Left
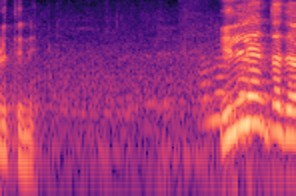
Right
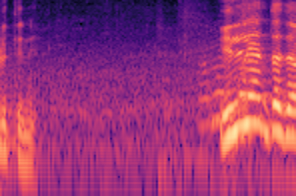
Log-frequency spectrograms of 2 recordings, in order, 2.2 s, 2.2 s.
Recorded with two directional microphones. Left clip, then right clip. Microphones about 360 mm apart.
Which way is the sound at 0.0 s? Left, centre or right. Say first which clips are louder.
Even; centre.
